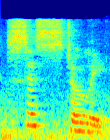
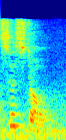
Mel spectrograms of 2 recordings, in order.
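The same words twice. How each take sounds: First: The word is said with three syllables. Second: The word is said with two syllables. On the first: The speaker calls it right. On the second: The speaker calls it wrong.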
